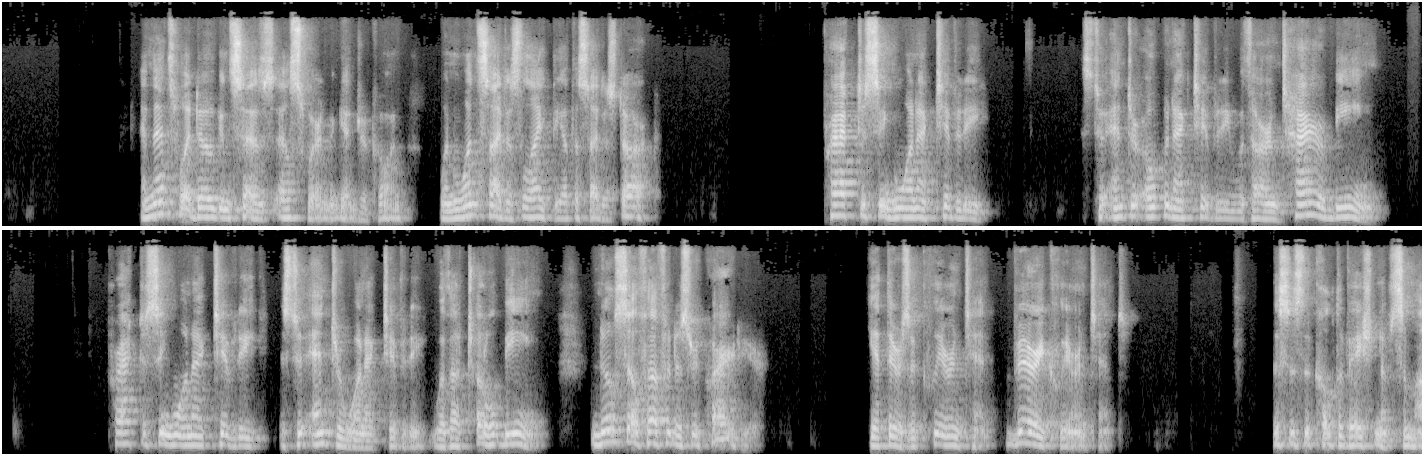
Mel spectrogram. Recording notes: Zoom Broadcast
